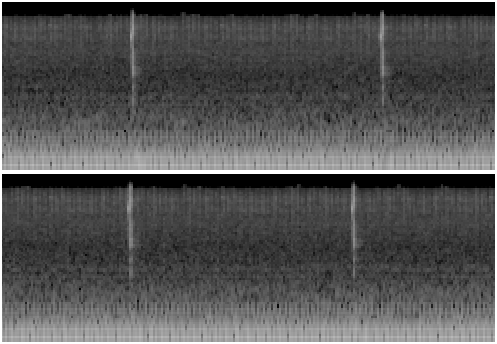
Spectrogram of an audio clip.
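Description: A menu makes short, soft clicks every couple of seconds.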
